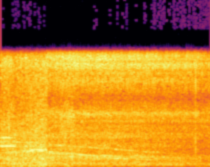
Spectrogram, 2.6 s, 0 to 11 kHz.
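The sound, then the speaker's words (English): A steady, loud rush of road and wind noise as a light electric motorbike of about 100 kilograms with a 72 volt battery weaves through traffic at the top of a road, with a faint high motor whine sliding slightly downward beneath the roar. “I'm just coming up to the top of my road now, and there's a bit of traffic here that I can weave through.”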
